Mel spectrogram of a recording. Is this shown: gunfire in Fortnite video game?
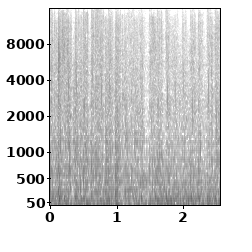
yes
